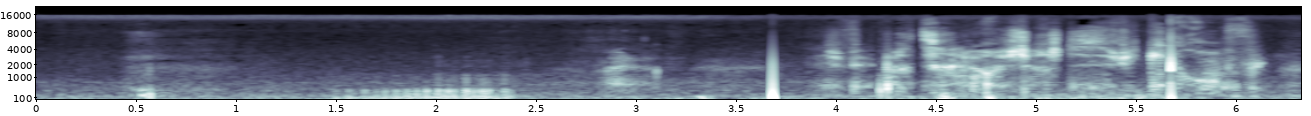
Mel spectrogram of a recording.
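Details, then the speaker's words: Person snoring at 1 a.m. on an equestrian farm trip: a low, rough, rattling snore, then faint whispering, rustling and sharp clicks in a quiet room. "Il est 1h du matin. Écoutez, ronfle comme un gros cochon."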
